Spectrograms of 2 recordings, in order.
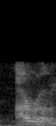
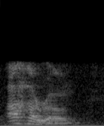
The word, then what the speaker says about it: Aharon: So the example that's brought down in the Mishabur and other poskim is if he says Aaron instead of Aharon, and textually you know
